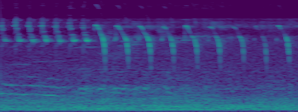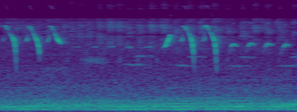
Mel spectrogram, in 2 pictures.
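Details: White-headed munia singing vigorously, its song filled with canary-like phrases: a fast run of sharp high whistled notes that slur steeply downward, repeated several times a second. A pause follows, then a brief second burst over a low background hum.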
